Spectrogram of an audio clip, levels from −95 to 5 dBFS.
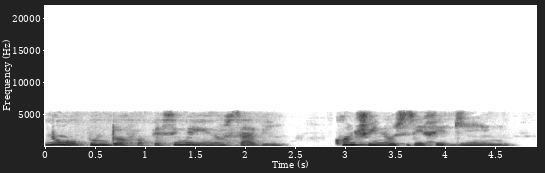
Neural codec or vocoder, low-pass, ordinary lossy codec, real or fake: codec, 16 kHz in and 24 kHz out, 2.2 kbps, FireRedTTS-2 codec; 5.4 kHz; none; fake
